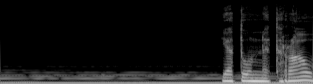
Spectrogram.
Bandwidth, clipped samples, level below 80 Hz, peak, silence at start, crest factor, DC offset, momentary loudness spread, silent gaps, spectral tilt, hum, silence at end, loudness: 14.5 kHz; under 0.1%; -30 dBFS; -6 dBFS; 0 s; 16 dB; under 0.1%; 16 LU; none; -8 dB/octave; none; 0 s; -25 LUFS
